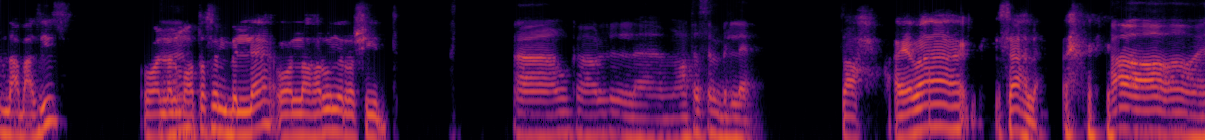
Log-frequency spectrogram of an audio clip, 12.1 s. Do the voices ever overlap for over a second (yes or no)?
no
